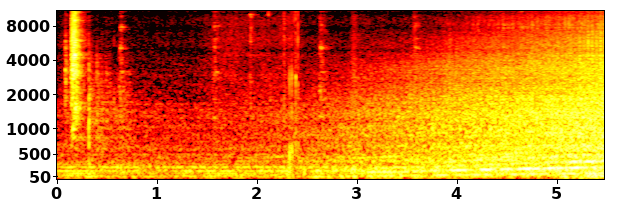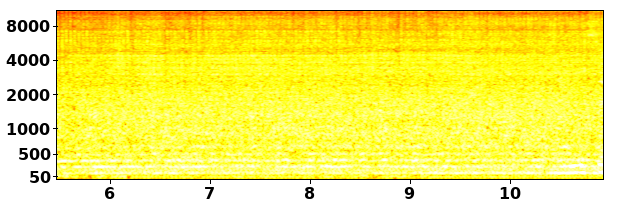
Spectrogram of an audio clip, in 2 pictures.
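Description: Motor spins up over a few seconds into a steady hum with a rough, pulsing buzz on high speed, a vibration of unknown cause.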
